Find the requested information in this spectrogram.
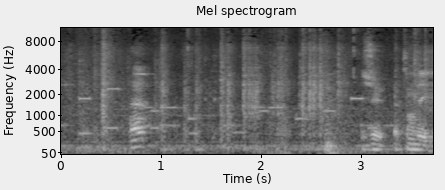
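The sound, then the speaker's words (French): An old telephone rings in repeated bursts of metallic, bell-like tones, moderately loud, with a voice present beneath the ringing. “C'est intéressant, c'est le téléphone ancien qui sonne. Donc je le coupe.”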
